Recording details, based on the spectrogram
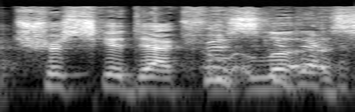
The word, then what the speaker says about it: Triskaidekaphobia: Trodeskiphobia? I could never pronounce it then, but yeah, I know. – Yeah, Triskaidekaphobia, so that's it.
